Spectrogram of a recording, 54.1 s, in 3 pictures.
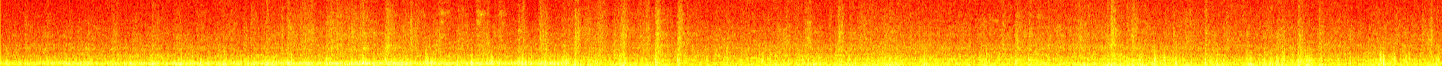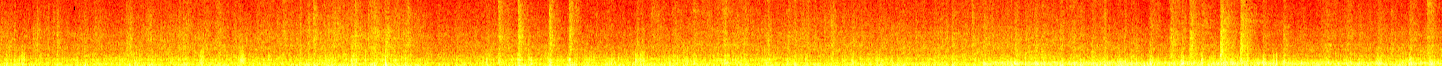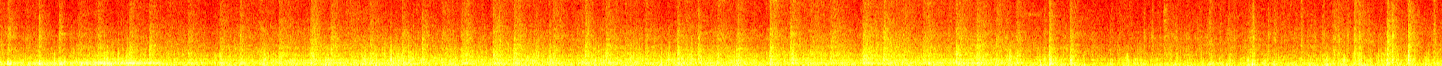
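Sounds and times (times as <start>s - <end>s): train rumbling on track: 0.0s - 54.0s
wheels clattering over rail joints: 1.4s - 11.4s.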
